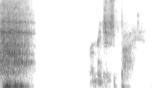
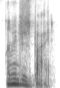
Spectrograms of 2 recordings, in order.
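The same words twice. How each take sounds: First: Sighed out, slow and voiceless; sigh, then whisper it in resignation; resigned whisper. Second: Said in the usual way. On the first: Acted. Shopper giving in with Halloween days away, resigned whisper. Resigning himself to buying the costume.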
